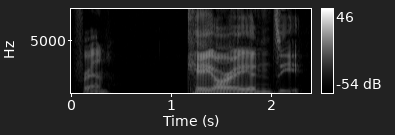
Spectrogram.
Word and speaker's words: Kranz: Deceptively hard to pronounce. – Fran. – K-R-A-N-Z. – Kranz. – That's completely... – Fran Kranz. – Yes.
